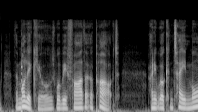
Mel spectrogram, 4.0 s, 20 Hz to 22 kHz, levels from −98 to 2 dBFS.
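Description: At 0.38 s there's a short burst of damaged data in the compressed stream, lasting to about 0.44 s. Corrupted bytes threw the decoder off, so it misread those frames and lost sync until it found a clean header, leaving a quick glitch in the speech.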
